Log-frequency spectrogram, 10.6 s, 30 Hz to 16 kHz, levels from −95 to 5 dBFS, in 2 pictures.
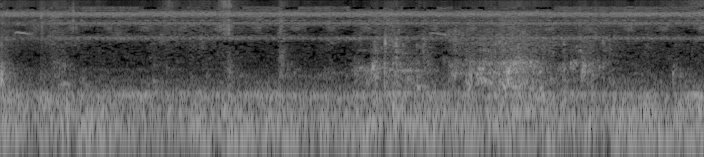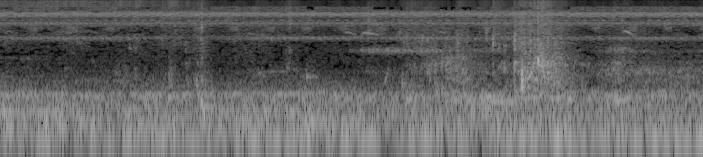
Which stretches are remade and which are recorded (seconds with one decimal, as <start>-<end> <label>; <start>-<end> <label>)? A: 0.0-10.6 recorded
